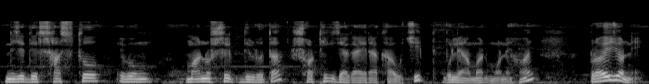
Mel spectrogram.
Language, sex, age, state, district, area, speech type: Bengali, male, 60+, West Bengal, Paschim Medinipur, rural, spontaneous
